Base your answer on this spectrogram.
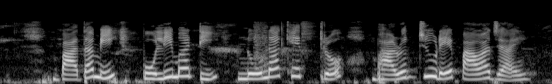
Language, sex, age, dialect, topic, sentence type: Bengali, female, <18, Northern/Varendri, agriculture, statement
